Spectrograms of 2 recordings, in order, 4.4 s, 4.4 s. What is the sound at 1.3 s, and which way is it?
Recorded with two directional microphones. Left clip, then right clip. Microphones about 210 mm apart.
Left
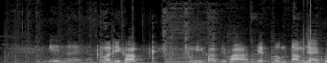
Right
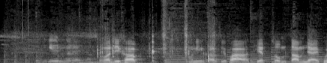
Speech, 25° right (ahead or behind).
